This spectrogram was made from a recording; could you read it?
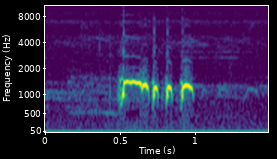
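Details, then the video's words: A single zebra dove lure phrase for attracting local doves: a sustained cooing note running into three short rapid coos, mid-pitched and loud over a quiet hum. "Suara PIKAT PERKUTUT Cepat Pada Datang dan Nyaut"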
